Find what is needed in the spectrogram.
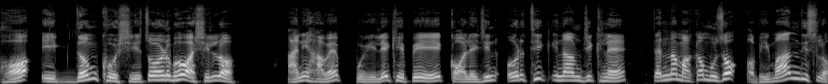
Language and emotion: Goan Konkani, happy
